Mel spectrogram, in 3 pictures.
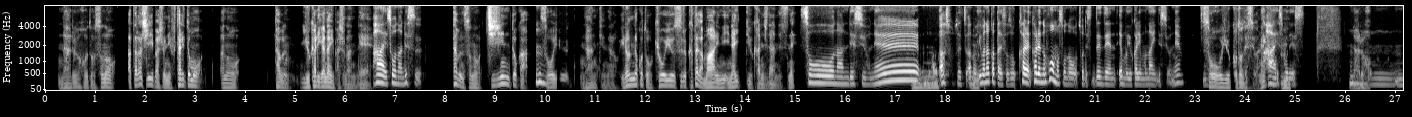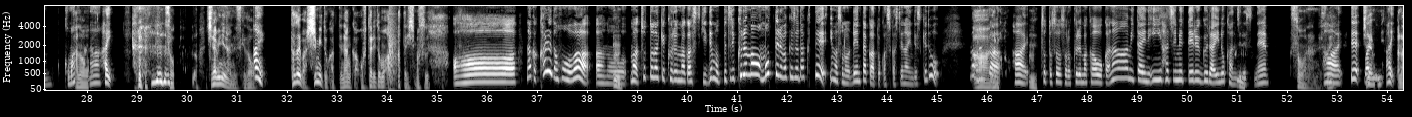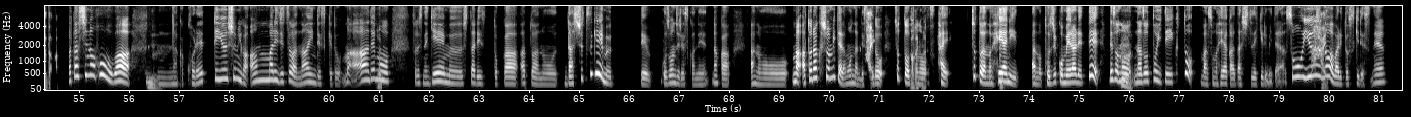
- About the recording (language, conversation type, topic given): Japanese, advice, 新しい場所でどうすれば自分の居場所を作れますか？
- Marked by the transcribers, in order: drawn out: "そうなんですよね"; "なるほど" said as "なるほ"; laugh; chuckle; tapping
